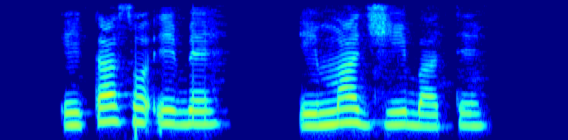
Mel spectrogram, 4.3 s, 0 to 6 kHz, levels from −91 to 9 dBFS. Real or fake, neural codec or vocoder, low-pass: real; none; 5.4 kHz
